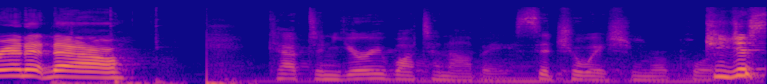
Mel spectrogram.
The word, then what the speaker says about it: Watanabe: I've never had to pronounce that. And I hope I did her justice. Watanabe, that's how you would do it.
